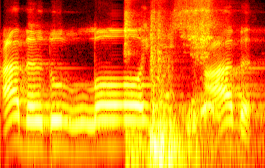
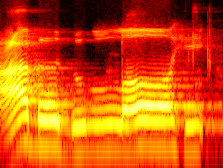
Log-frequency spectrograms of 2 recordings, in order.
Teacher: তো কলকলা করে এইভাবে আবদুল্লাহি, আব, বায়ের আওয়াজটা দুইবারে হবে, প্রথমবারে হবে তারপর আওয়াজটা বন্ধ হয়ে দ্বিতীয়বার আবার হবে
